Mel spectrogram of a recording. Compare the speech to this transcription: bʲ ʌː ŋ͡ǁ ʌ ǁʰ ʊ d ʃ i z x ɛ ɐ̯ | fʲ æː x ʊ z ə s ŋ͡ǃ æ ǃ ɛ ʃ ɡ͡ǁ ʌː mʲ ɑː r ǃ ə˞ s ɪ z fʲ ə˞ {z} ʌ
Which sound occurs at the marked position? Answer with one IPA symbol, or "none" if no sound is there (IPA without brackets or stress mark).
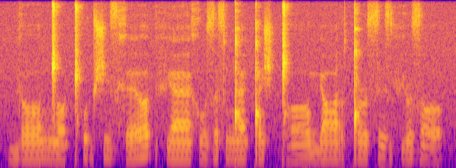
z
